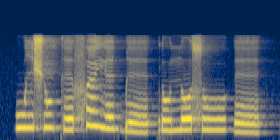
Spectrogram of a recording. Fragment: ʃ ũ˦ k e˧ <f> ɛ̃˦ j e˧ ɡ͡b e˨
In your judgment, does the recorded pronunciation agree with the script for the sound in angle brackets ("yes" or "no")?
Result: yes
